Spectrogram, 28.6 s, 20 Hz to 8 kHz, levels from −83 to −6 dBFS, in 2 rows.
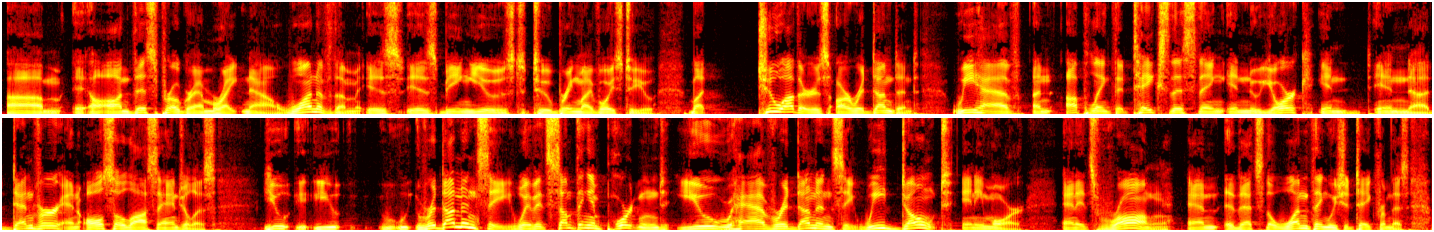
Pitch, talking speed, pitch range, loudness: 110 Hz, 145 wpm, 95-140 Hz, -17 LUFS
